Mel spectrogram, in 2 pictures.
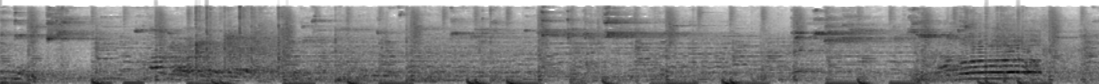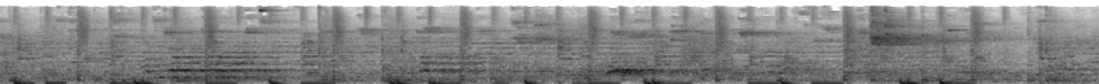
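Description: A basketball bouncing repeatedly on a wooden gym floor during play in a large sports hall, with players' voices calling out.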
